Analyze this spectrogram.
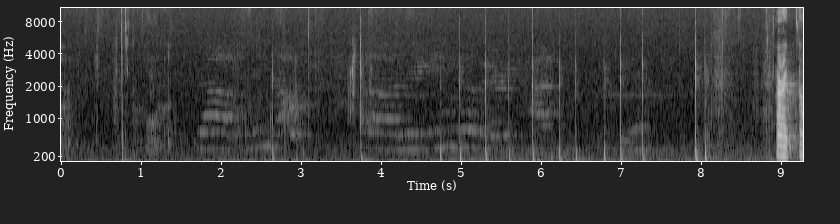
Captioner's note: background Talking and Writing Sounds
